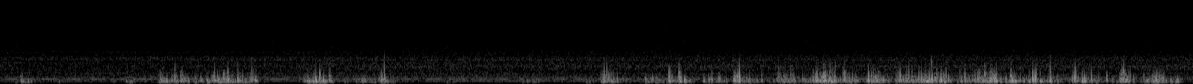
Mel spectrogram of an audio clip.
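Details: Only irregular low rustling and handling bursts over a steady background hum, with no clear animal voice.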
